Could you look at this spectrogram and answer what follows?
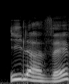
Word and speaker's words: il avait: Il avait, final T not pronounced.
